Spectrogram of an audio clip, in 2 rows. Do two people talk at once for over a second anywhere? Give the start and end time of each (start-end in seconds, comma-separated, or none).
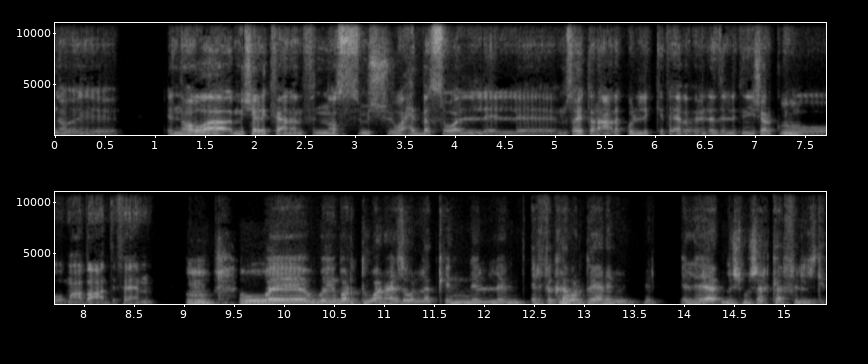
none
